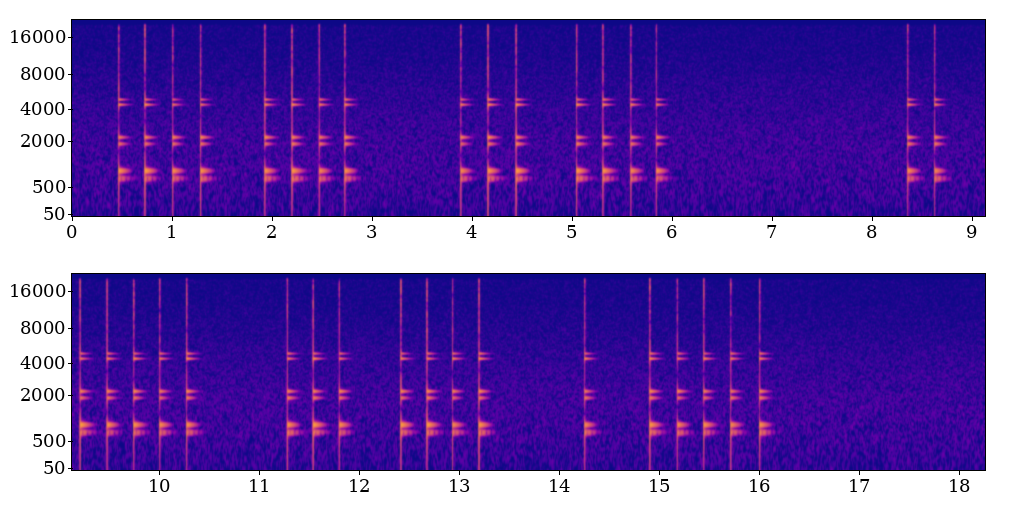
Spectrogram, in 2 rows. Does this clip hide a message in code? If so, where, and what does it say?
Yes: tap code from 0.5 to 16.3 s, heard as taps on a metal pipe, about 4 knocks a second. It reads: TO JOE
